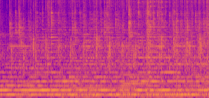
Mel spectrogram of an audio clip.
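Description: Acoustic guitar playing a Turkish folk tune solo, with quick plucked notes over held low notes.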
